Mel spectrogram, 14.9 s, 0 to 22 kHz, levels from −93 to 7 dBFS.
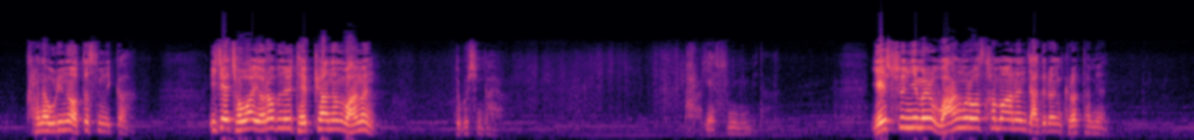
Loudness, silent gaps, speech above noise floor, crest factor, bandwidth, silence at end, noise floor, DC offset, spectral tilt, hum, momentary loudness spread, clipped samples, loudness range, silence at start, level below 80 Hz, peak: -14 LUFS; none; 44 dB; 18 dB; 8.8 kHz; 1.15 s; -59 dBFS; under 0.1%; -3 dB/octave; none; 22 LU; under 0.1%; 6 LU; 0.35 s; -66 dBFS; 0 dBFS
